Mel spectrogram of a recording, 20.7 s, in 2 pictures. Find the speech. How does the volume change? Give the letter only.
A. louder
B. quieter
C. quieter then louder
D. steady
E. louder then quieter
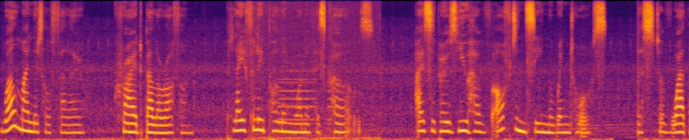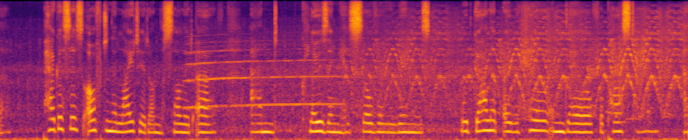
D.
